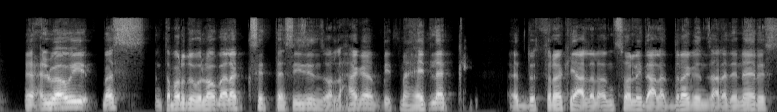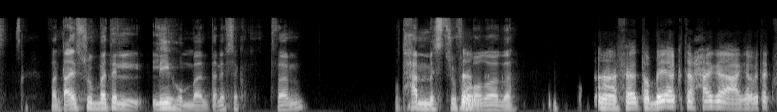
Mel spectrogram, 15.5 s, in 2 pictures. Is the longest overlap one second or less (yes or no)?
yes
